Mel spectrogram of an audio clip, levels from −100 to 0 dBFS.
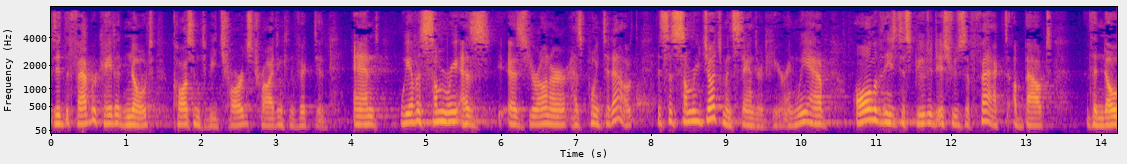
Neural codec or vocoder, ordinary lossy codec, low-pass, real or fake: none; MP3, 32 kbps; 7.2 kHz; real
